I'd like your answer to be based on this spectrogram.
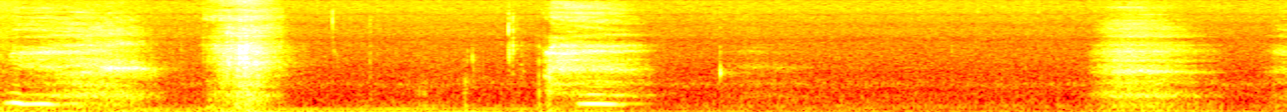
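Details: Person sick with a bad cold, heavy congestion and constant mucus: gasping build-up in-breaths before forceful sneezes, about three bursts in six seconds, a sneezing fit.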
